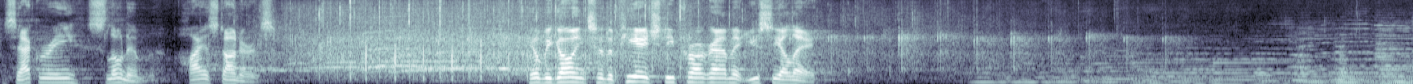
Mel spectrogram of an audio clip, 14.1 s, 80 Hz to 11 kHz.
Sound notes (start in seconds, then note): 2.7 audience cheers and applauds; 9.6 triumphant orchestra music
